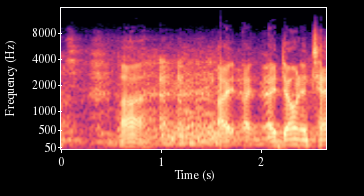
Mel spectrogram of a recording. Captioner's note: laughter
